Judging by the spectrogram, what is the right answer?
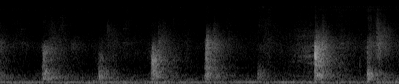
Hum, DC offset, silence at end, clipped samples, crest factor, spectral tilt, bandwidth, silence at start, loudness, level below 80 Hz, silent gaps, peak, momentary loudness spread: none; under 0.1%; 0 s; under 0.1%; 28 dB; -4 dB/octave; 16.5 kHz; 0 s; -39 LUFS; -56 dBFS; none; -10 dBFS; 17 LU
